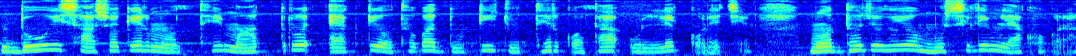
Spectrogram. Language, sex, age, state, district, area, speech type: Bengali, female, 30-45, West Bengal, Malda, urban, read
